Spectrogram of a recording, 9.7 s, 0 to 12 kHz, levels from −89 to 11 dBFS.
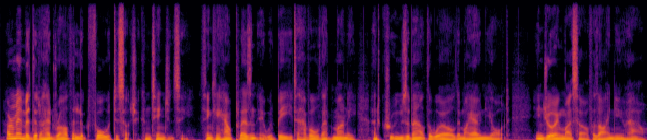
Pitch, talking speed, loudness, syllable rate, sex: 110 Hz, 235 wpm, -19 LUFS, 6.1 syllables/s, male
